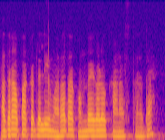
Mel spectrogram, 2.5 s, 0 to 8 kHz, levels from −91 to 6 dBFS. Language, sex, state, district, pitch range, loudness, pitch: Kannada, male, Karnataka, Bangalore, 100-120 Hz, -16 LUFS, 110 Hz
